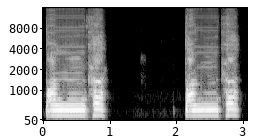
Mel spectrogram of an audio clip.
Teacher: نون کو چھپا لے کے اخفا کرتے ہم اردو میں بھی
